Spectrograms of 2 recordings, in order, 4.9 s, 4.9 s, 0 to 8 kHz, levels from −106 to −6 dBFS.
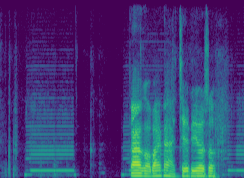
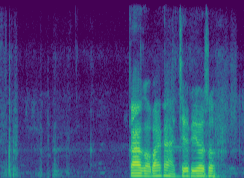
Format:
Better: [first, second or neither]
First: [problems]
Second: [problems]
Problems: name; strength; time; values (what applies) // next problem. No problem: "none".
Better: second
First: noise reduction (neural mask model RNNoise)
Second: none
